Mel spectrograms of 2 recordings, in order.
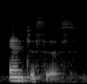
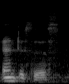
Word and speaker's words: entasis: You'll see the word written, but I'll spell it for you right now. It's called entasis, E-N-T-A-S-I-S.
